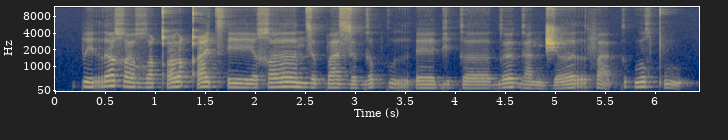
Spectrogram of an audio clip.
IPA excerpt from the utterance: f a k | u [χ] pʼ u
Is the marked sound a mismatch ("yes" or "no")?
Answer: no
